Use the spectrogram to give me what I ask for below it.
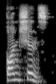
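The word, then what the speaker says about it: conscience: spelling देख लीजिए यहां पे कॉशंस स्पेलिंग साइंस लिखा हुआ है लेकिन इसको हम प्रोनाउंस करते हैं कॉन्शियस हमारे अंतरात्मा की आवाज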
